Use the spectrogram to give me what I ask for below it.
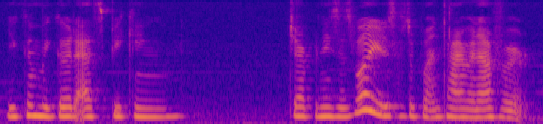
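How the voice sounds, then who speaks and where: Over soft background music and lo-fi sound, a native English-speaking woman hosts an indoor book club stream through an animated avatar. She talks fast in a slightly mellow, medium-pitched voice with little pitch movement, chatting casually and giggling playfully as she reads viewer comments.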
